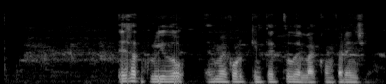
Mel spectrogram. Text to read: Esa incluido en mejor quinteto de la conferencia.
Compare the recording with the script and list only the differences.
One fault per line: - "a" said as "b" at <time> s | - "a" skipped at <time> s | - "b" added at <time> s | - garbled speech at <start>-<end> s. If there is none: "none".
none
